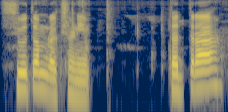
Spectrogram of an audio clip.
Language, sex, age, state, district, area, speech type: Sanskrit, male, 18-30, Karnataka, Mysore, urban, spontaneous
